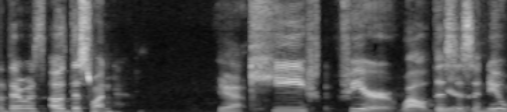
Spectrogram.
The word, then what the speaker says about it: kefir: Kefir. Okay. This doesn't really help. It's definitely kefir. Kefir. Emphasis on the er. Thanks, Jerry. Yeah. Now there was this one. Yeah. Kefir.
